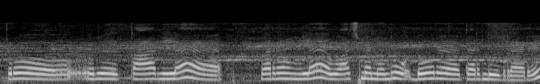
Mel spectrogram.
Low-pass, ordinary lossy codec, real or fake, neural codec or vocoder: 7.2 kHz; none; real; none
